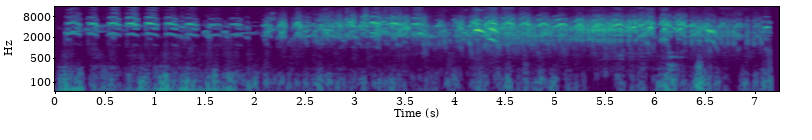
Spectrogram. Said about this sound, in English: You can listen for a twittering series of soft, squeaky wick wick calls.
